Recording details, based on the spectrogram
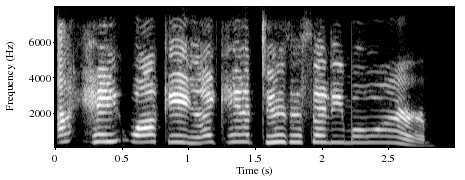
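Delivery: put-on shrill, very high child's screaming wail. Acting out him sitting down, refusing to walk, retelling a scream at top of lungs. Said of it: "he was screaming at the top of his lungs".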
